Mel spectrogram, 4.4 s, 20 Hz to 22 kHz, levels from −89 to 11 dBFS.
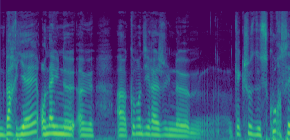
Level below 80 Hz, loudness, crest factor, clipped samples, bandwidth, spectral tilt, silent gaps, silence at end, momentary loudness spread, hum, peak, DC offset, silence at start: -36 dBFS; -18 LUFS; 18 dB; under 0.1%; 15.5 kHz; -6.5 dB/octave; none; 0 s; 14 LU; none; 0 dBFS; under 0.1%; 0 s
